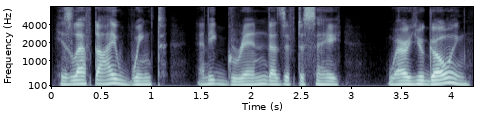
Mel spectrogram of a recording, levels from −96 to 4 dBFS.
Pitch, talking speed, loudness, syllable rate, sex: 135 Hz, 215 wpm, -17 LUFS, 5.6 syllables/s, male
